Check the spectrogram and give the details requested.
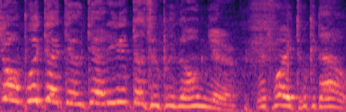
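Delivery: put-on high childish pleading voice.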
